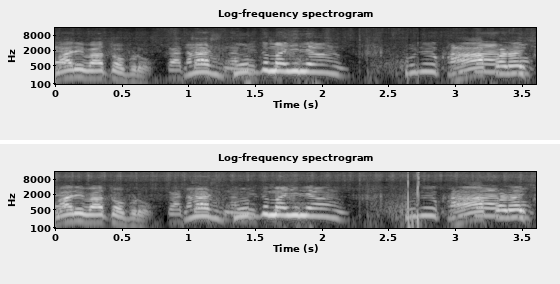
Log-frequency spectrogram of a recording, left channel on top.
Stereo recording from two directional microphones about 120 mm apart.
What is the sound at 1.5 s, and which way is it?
Speech, 10° left (ahead or behind).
